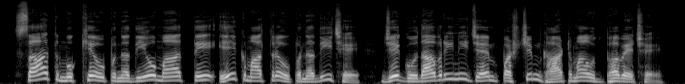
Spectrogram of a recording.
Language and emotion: Gujarati, neutral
